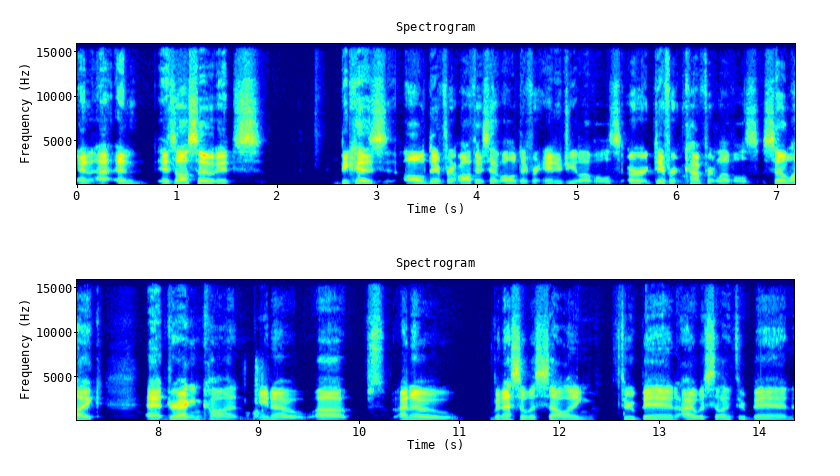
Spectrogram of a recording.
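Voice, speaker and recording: With a Southern US accent, a man talks at a moderate pace in a bright, sharp tone, his medium pitch showing ordinary variation. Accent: Southern US, weak. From Alabama, US South. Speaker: author. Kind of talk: casual chat.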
